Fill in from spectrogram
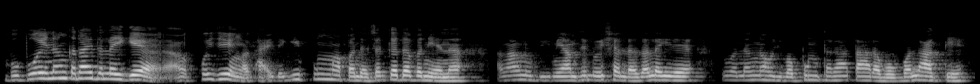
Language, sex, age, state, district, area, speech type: Manipuri, female, 30-45, Manipur, Bishnupur, rural, spontaneous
